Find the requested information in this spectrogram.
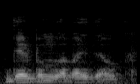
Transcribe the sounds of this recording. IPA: ˈdʲɪrbʊm lˠɐˈbɐɪ ˈdɐʊk

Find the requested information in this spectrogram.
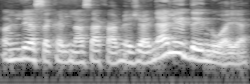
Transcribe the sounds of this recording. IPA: ɐn ˈlʲiɛsɐkɐlʲnʲoː ˈsɑːkoː mʲɛʒʲoːˈnʲeːlʲɛɪ dɐɪˈnuɔjɛ

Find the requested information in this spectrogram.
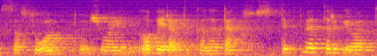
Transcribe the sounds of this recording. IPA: sʲɛˈsuɔ ɐtʋɐˈʒʲuɔjɛ lˠɐˈbɐɪ rʲɛˈtɐɪ kɐˈdɐ ˈtʲækoː sʊsʲɪˈtʲɪkt bʲɛt ˈɪrʲɡʲɪ ˈʋɐt

